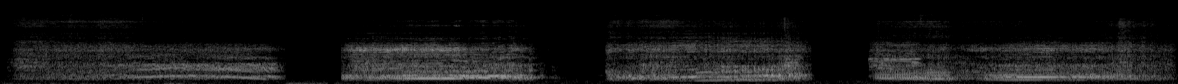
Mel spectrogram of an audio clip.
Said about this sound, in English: The voice of the Mosasaurus in Jurassic World was made by mixing walruses to give her weight and whales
